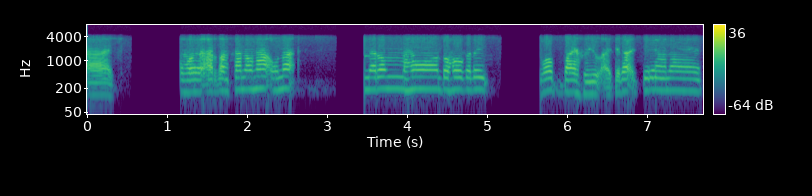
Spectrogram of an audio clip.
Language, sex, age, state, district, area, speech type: Santali, male, 45-60, Odisha, Mayurbhanj, rural, conversation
